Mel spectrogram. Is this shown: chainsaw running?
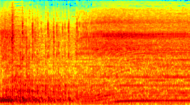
yes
